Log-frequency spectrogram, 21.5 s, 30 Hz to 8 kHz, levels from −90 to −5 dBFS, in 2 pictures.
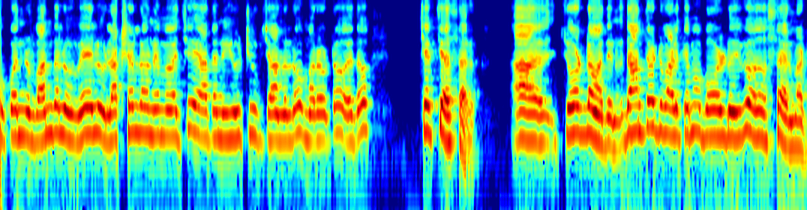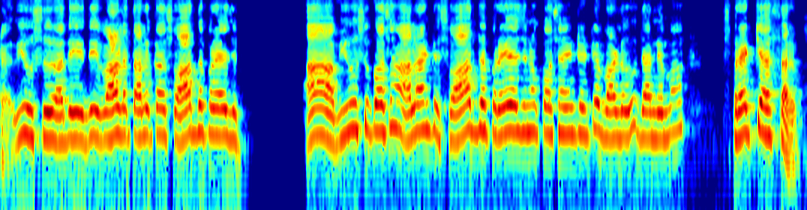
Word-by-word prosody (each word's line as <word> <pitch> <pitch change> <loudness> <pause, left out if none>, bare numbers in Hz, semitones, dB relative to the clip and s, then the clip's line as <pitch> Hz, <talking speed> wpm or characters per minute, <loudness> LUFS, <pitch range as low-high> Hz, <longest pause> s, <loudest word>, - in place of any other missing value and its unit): కొన్ని 215 -1 +1
వందలు, 230 +3 +2 0.2
వేలు, 230 +1 +3
లక్షల్లోనేమో 220 +1 -2
వచ్చి 215 +7 -6 0.2
అతను 205 -1 -2
యూట్యూబ్ 210 +1 -3
ఛానెల్లో 195 +2 0
మరొకటో 195 +4 -2 0.2
ఏదో 215 +7 -1 0.8
చెక్ 245 -1 +3
చేస్తారు. 185 -1 +4 0.6
ఆహ్, 195 -2 +4 0.3
చూడ్డం 230 -1 +4
అదిను. 170 -3 -2
దాంతోటి 250 +2 +2
వాళ్ళకేమో 225 +2 -1
బోలెడు 215 0 +3
ఇవి 240 +5 +1 0.2
వస్తాయన్నమాట. 175 - -1 0.2
వ్యూసు 215 -1 0 0.2
అది 200 +2 0
ఇది. 215 +4 -2 0.2
వాళ్ళ 225 +2 +3 0.2
తాలూకా 220 +2 -2
స్వార్థ 210 +4 0
ప్రయోజనం. 220 -4 -1 1.0
ఆ! - - +1 0.3
వ్యూస్ 255 +5 -3
కోసం 250 +3 -1 0.2
అలాంటి 250 +3 -1
స్వార్థ 230 +6 0 0.2
ప్రయోజనం 240 +1 +1
కోసం 230 +1 -4
ఏంటంటే 230 +2 -4
వాళ్ళు 210 +1 -1 0.2
దాన్నేమో 205 +3 -2 0.7
స్ప్రెడ్ 220 +3 +1
చేస్తారు. 220 -2 +2
220 Hz, 110 wpm, -19 LUFS, 205-235 Hz, 1.0 s, చేస్తారు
